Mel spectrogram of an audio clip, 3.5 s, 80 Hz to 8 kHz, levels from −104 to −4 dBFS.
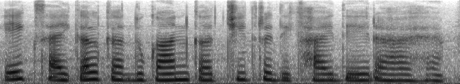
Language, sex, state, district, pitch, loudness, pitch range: Hindi, female, Jharkhand, Ranchi, 225 Hz, -16 LUFS, 215-240 Hz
